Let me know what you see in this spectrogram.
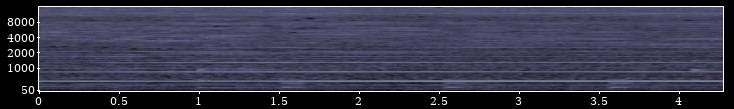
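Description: DeWalt benchtop thickness planer running as a board feeds through, a steady motor hum with a clear high whine.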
